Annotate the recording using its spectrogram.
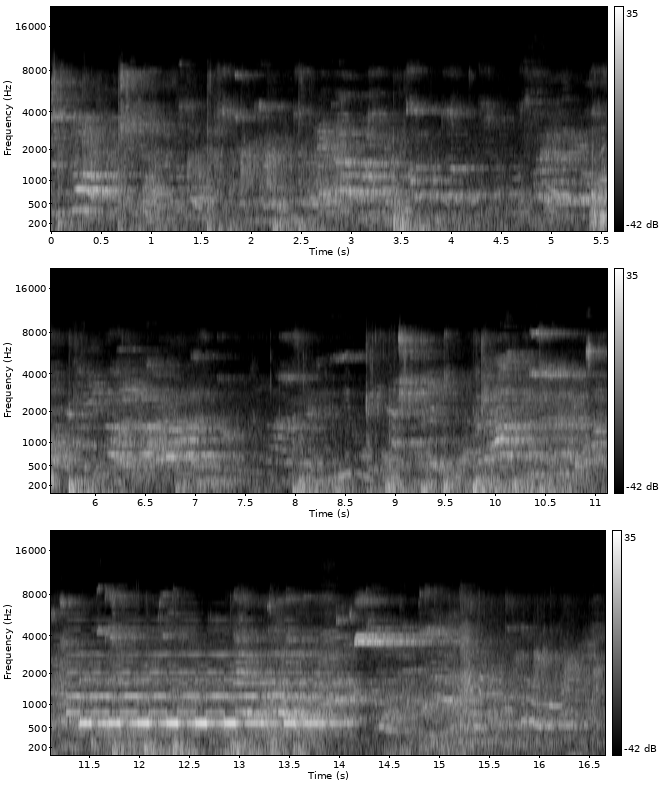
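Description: Indistinct voices of players and coaches echoing around a large sports hall, with a basketball bouncing on the hardwood court. The voices grow louder and more sustained in the later part.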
